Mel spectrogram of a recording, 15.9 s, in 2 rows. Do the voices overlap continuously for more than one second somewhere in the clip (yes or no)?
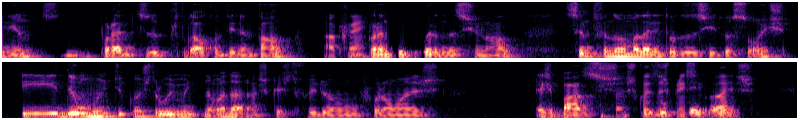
yes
